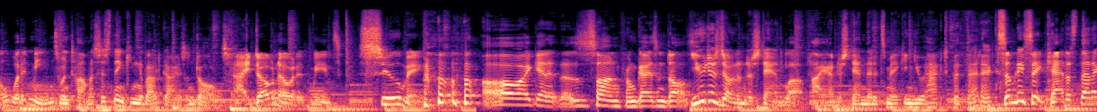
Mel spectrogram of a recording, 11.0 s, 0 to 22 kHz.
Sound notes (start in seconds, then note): 4.2 sobs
